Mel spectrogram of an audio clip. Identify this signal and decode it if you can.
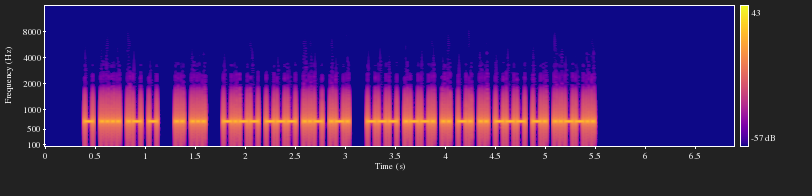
Morse code, heard as a keyed tone, about 44 wpm, 700 Hz. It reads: THAT IS YOUR OPINION?
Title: Sentences from Top 1200 Words 45wpm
